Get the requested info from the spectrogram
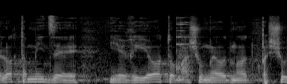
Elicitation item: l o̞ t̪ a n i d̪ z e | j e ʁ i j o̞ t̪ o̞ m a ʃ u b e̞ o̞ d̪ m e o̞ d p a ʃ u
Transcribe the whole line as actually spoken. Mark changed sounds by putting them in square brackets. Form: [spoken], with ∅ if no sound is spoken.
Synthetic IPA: l o̞ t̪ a [m] i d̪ z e | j e ʁ i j o̞ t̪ o̞ m a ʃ u [m] e̞ o̞ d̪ m e o̞ d p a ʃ u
